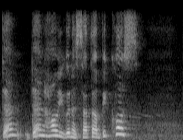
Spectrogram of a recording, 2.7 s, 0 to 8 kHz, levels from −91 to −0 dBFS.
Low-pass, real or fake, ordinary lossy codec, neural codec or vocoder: 7.2 kHz; fake; none; vocoder, 44.1 kHz, 128 mel bands every 512 samples, BigVGAN v2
